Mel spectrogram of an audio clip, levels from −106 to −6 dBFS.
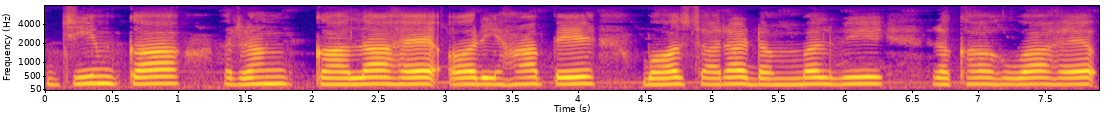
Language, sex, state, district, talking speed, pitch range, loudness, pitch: Hindi, male, Jharkhand, Deoghar, 115 wpm, 220-235 Hz, -15 LUFS, 230 Hz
